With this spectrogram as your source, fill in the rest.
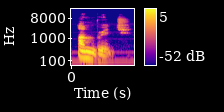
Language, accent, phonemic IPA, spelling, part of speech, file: English, US, /ˈʌm.bɹɪd͡ʒ/, umbrage, noun / verb, En-us-umbrage.ogg
- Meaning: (noun) 1. A feeling of anger or annoyance caused by something offensive 2. A feeling of doubt 3. Leaves that provide shade, as the foliage of trees 4. Shadow; shade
